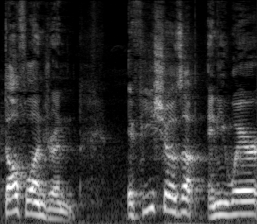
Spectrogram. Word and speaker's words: Dolph Lundgren: Dolph Lundgren. It's a hard G.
